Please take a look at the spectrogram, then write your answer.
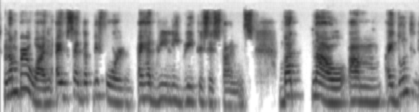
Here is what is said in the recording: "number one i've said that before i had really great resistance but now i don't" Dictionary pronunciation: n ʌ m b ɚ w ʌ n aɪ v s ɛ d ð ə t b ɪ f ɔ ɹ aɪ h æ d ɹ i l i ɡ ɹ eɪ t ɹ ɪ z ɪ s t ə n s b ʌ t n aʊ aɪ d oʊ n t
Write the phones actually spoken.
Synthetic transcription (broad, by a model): n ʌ m b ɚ w ʌ n aɪ v s ɛ d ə t b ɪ f ɔ ɹ aɪ h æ d ɹ i l i ɡ ɹ eɪ t ɹ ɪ s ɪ s t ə n s b ʌ t n aʊ aɪ d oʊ n t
